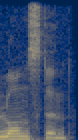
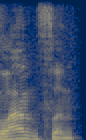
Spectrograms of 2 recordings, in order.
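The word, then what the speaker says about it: Launceston: few years ago I thought it was called LAN stone but it's Lanson right there where are you going Lantern Lantern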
